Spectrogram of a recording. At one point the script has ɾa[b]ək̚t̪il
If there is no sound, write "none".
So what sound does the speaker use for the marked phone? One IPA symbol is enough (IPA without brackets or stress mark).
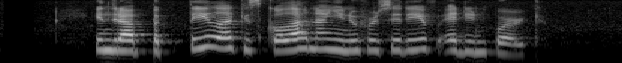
b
